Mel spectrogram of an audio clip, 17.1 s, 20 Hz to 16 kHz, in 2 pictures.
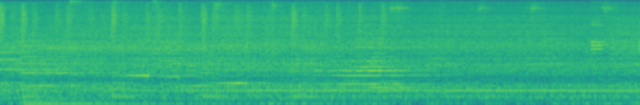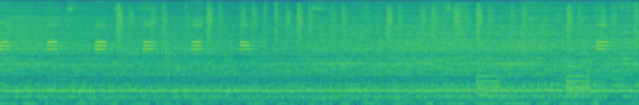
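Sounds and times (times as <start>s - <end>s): combine harvester rumbling: 0.0s - 17.0s
short high warning beeps: 16.1s - 16.9s.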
